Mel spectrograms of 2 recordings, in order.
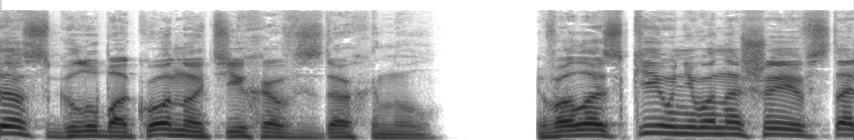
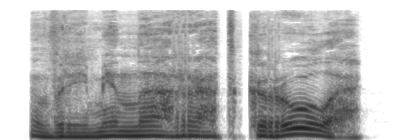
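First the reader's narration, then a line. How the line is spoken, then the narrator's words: Hissed. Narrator (Russian): прошипел Рад Престол Тени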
